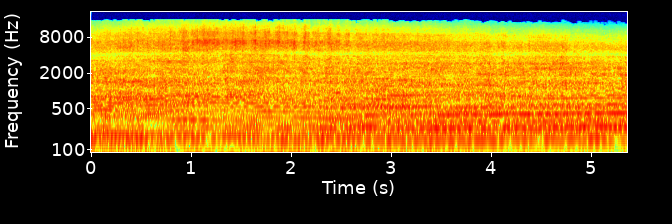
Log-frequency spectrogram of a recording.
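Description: Several speedway motorcycles' single-cylinder engines racing together at high revs through a turn, their overlapping notes rising and falling in pitch as the riders work the throttles.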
